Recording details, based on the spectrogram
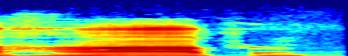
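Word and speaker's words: half: देखिए यहां पर भी एफ से पहले एल आया है इसलिए एल साइलेंट होगा यहां पर इसे पढ़ जाएगा हाफ यहां पर अब देखिए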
